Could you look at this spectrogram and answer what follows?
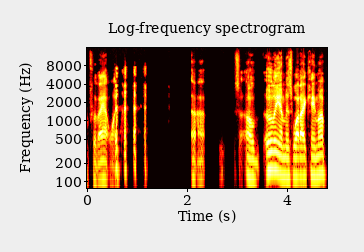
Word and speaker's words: Uilleam: Okay, it it's pronounced Ulium.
